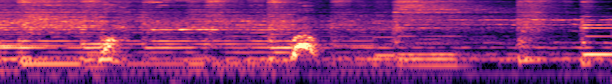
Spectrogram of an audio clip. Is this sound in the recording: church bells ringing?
no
